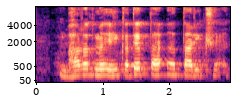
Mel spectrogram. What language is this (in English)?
Maithili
